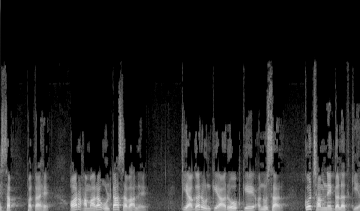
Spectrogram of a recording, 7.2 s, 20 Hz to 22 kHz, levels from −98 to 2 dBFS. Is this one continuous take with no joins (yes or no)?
yes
